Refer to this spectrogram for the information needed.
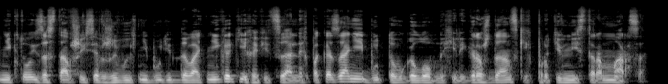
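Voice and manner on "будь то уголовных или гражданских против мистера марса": plain reading voice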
